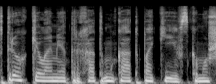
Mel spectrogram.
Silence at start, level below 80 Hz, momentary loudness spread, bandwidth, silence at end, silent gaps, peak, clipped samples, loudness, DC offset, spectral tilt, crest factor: 0 s; -30 dBFS; 4 LU; 16.5 kHz; 0 s; none; 0 dBFS; under 0.1%; -14 LUFS; under 0.1%; -4.5 dB/octave; 14 dB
